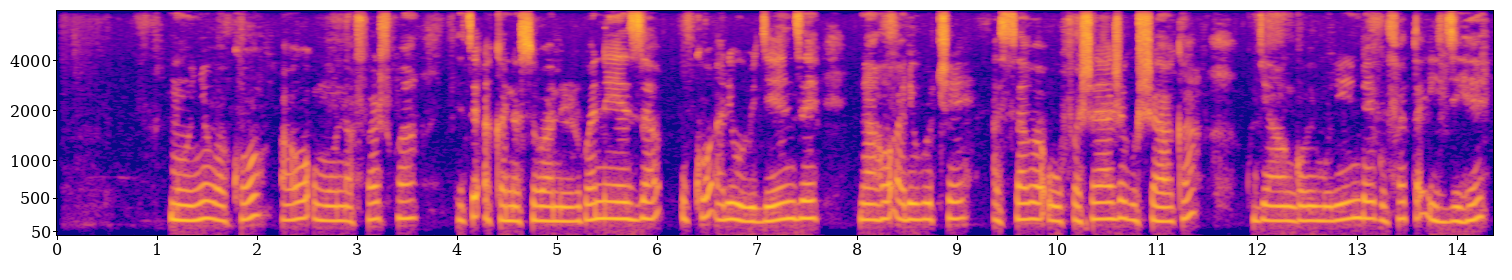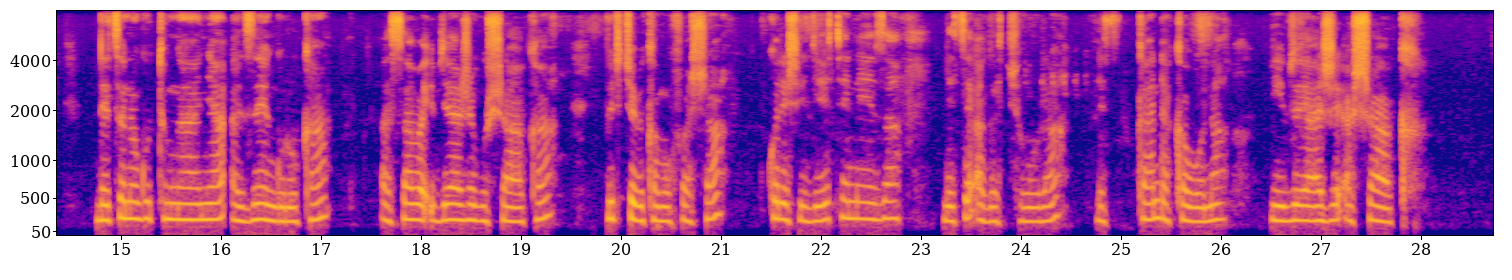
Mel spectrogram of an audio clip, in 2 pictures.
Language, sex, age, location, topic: Kinyarwanda, female, 18-24, Kigali, health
